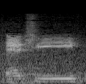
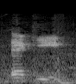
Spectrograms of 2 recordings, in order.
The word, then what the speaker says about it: ecchi: Seriously, I've seen some shit just go on in anime, fucking ecchi, or eki, as some people like to mispronounce.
